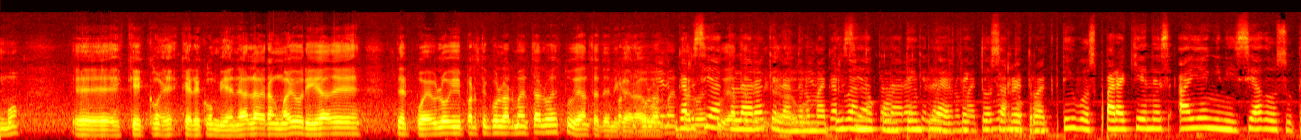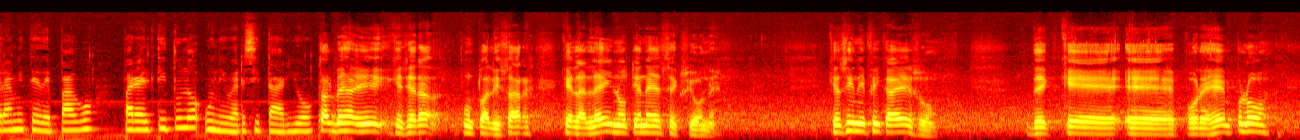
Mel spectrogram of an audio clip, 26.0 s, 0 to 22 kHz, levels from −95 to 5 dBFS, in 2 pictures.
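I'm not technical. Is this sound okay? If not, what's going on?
No. From about 6.1 to 10.6 seconds there is a doubled audio track, likely from the sound being recorded twice. A quieter copy plays about one and a half seconds behind, then stops abruptly.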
